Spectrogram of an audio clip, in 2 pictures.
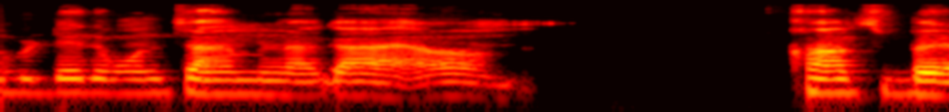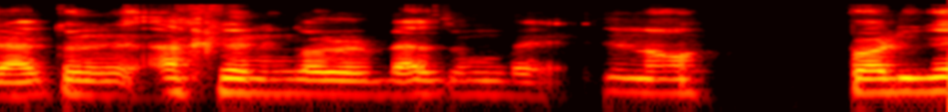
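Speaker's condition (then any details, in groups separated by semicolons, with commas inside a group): Cerebral palsy; mild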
